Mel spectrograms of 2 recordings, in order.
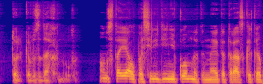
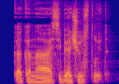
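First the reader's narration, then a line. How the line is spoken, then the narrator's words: Quiet question. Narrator (Russian): тихо спросил Ярлов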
